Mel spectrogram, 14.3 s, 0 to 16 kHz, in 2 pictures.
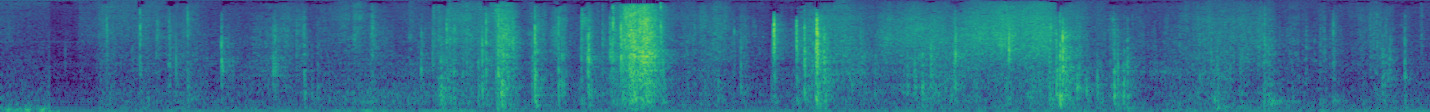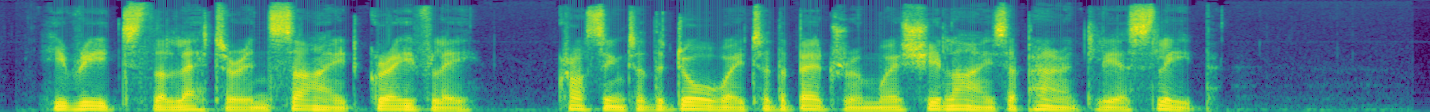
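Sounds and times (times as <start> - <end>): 
large paper envelope being torn open: 0.4 - 7.2
speech: 7.4 - 13.3.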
